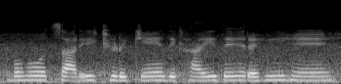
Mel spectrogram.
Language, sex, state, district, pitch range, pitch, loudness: Hindi, female, Madhya Pradesh, Bhopal, 185-195 Hz, 190 Hz, -14 LUFS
